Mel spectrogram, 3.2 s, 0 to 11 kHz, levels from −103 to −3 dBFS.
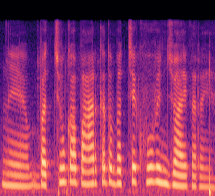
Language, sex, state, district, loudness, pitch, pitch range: Hindi, female, Haryana, Rohtak, -16 LUFS, 210 Hz, 180-240 Hz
